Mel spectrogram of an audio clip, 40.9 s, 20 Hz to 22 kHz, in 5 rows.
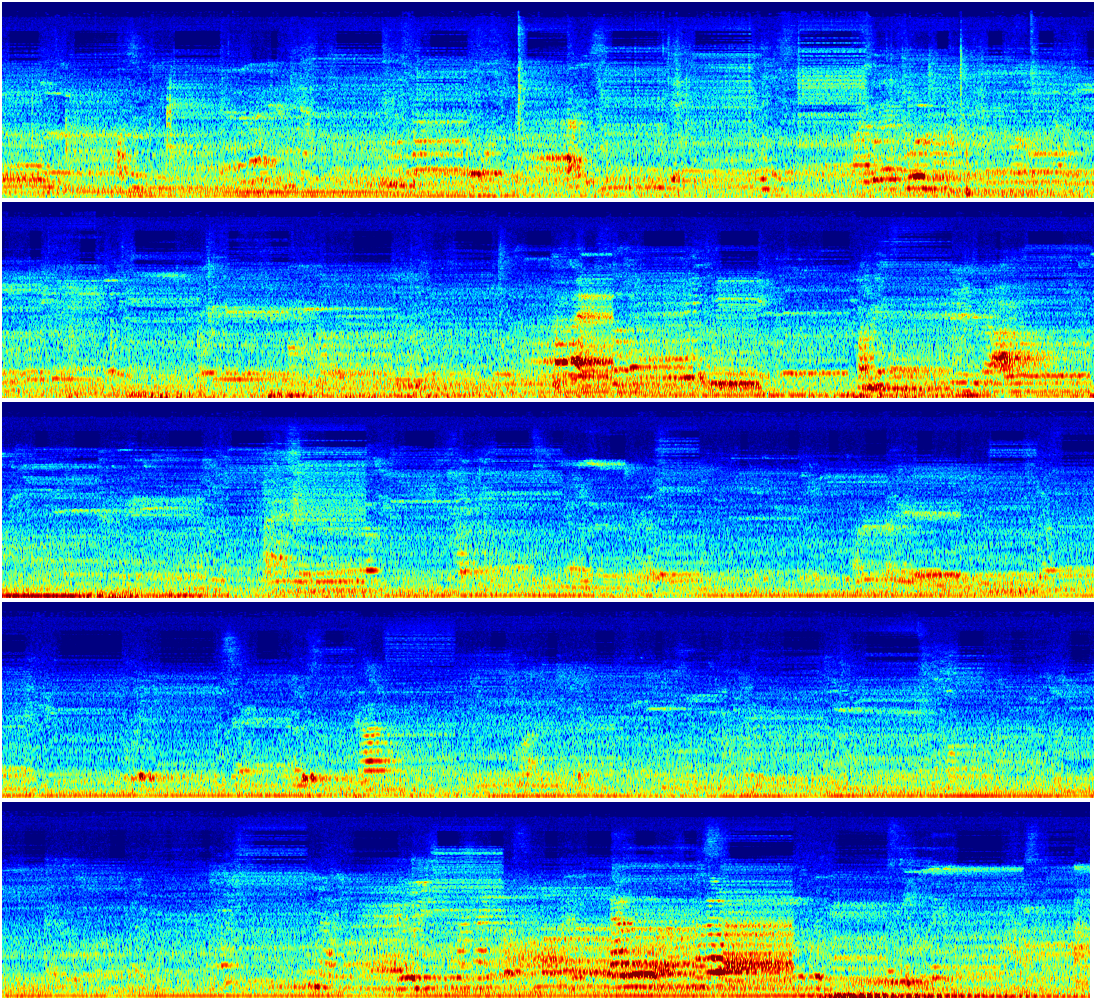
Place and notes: Via O. Caosi, Serra De Conti AN, Italia - Young couple quarreling masked for their privacy
Sony Dr 100. Sorry for editing with a Time Stretch Random plugin (Intelligent Device's Slip & Slide in dual mono mode w/differerent settings) to keep the listeners for understanding their dialogue, for privacy. Place with many swallows flying around.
